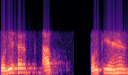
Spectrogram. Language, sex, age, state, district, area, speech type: Hindi, male, 45-60, Uttar Pradesh, Azamgarh, rural, conversation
